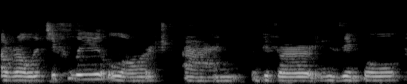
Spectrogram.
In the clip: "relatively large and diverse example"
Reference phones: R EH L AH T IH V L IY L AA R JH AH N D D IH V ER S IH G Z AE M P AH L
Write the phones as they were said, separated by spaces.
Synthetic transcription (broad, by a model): R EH L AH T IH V L IY L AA R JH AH N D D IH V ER IH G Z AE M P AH L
